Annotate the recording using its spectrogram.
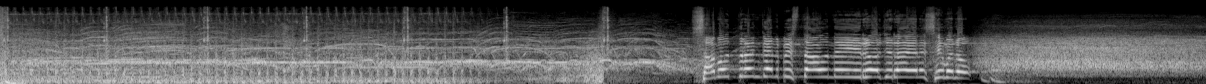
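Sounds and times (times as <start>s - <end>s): helicopter rotor beating: 0.0s - 6.1s
crowd whistling: 0.2s - 7.1s.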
